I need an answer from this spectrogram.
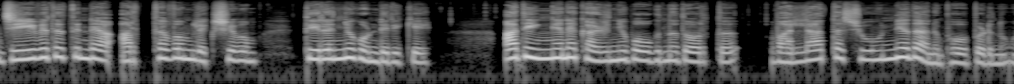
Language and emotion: Malayalam, sad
